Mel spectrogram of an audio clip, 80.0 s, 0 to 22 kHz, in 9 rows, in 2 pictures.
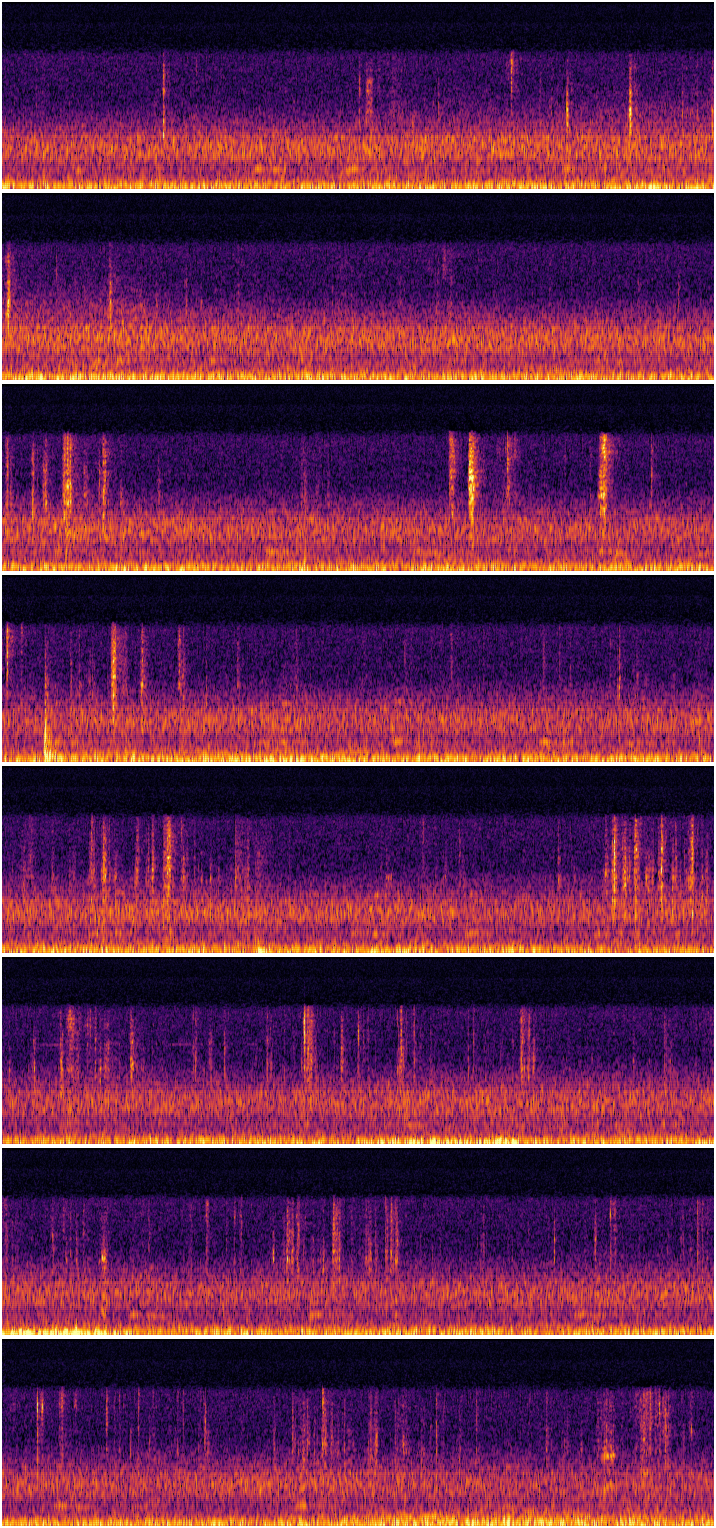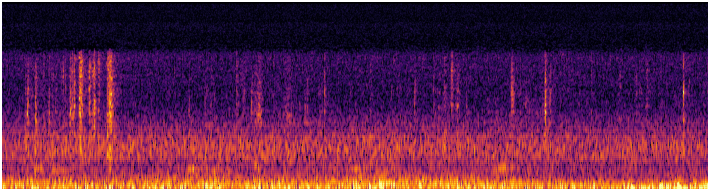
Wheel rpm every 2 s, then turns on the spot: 0, 0, 0, 0, 0, 0, 0, 0, 0, 0, 0, 0, 0, 0, 0, 0, 0, 0, 0, 0, 0, 0, 0, 0, 0, 0, 0, 0, 0, 0, 0, 0, 0, 0, 0, 0, 0, 0, 0, 0.
none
